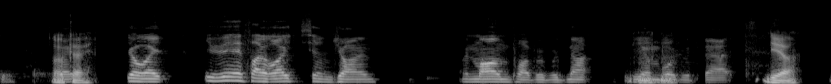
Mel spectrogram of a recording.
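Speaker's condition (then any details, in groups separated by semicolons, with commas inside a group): Cerebral palsy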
